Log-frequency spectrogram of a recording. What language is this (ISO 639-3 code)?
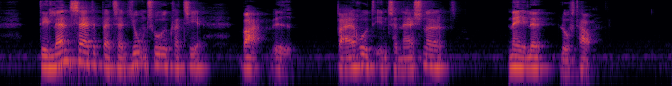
dan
